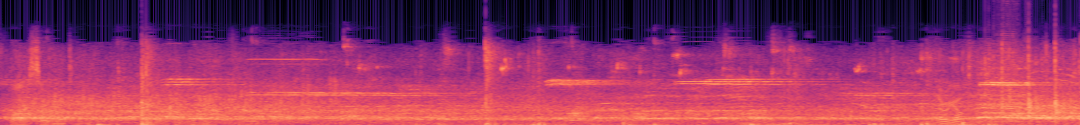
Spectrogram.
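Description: Volleyball rally on an indoor hardwood court: a steady hubbub of spectators' and players' voices, with a few sharp thuds of the ball being struck and bouncing. Short, high squeaks from sneakers on the floor come through several times.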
